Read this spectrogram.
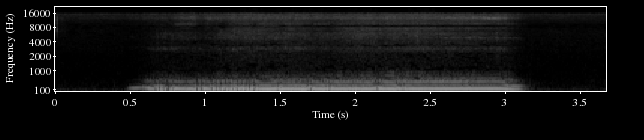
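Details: Dog snoring heavily while asleep: one long, loud, low, steady buzzing snore lasting about two and a half seconds; snoring.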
